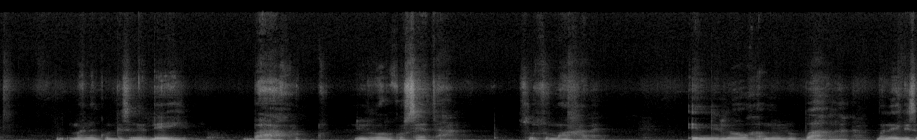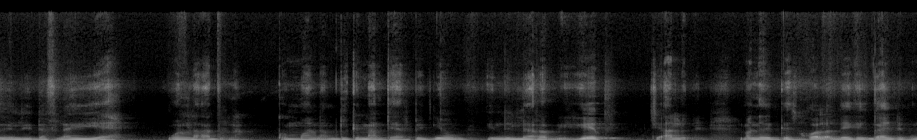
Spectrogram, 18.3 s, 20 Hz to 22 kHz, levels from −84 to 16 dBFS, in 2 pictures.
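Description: No technical faults are audible.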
